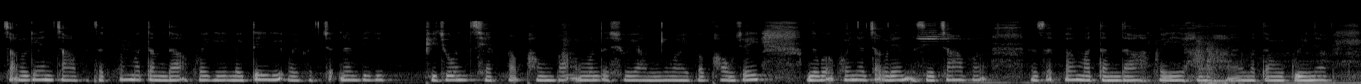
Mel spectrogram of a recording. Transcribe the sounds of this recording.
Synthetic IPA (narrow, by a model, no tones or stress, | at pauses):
t͡ʃa̰klent͡ʃabɐzɐt̚pɐmɐtɐmdɐɐkʰojɡimɐjtɐjɡiʔojbɐt͡ʃɐt̚nɐbiɡi | pʰid͡ʒonset̚pɐpʰɐŋbɐʔɐ̰jŋondɐsujamnuŋajbɐpʰawd͡ʒɐjɐduɡɐːkʰojnɐt͡ʃa̰klenɐsit͡ʃabɐ | zɐt̚pɐmɐtɐmdɐɐkʰojɡimɐtɐmkujnɐ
